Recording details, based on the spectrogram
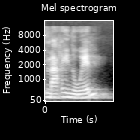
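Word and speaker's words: Marie-Noël: So it's a French name. So I'm going to say it as we say it here. My name is Mari Noel.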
